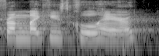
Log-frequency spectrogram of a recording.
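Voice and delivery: ordinary talk, nothing marked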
